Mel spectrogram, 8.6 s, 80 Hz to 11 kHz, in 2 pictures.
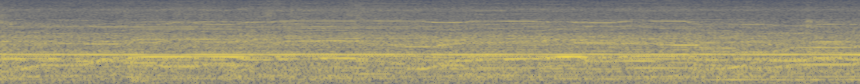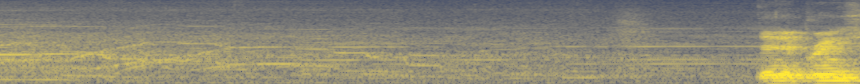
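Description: Electric actuator motors of a Permobil F5 VS standing power chair running as the chair raises into the standing position. The whine comes as several thin tones that step and glide in pitch, two crossing each other midway, and it grows slightly fainter toward the end.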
